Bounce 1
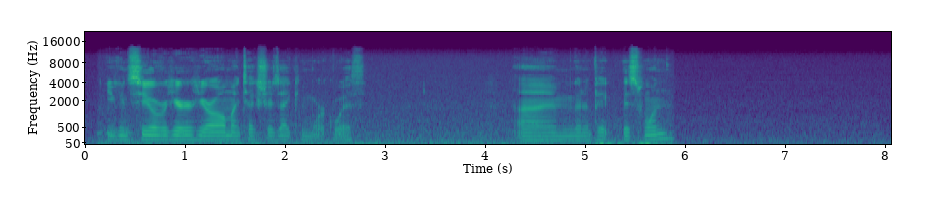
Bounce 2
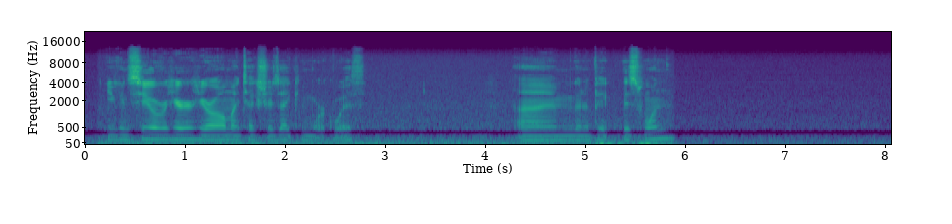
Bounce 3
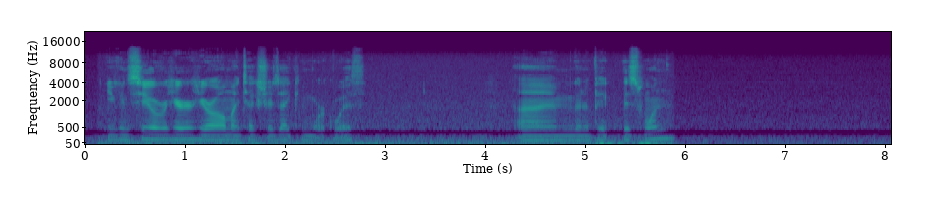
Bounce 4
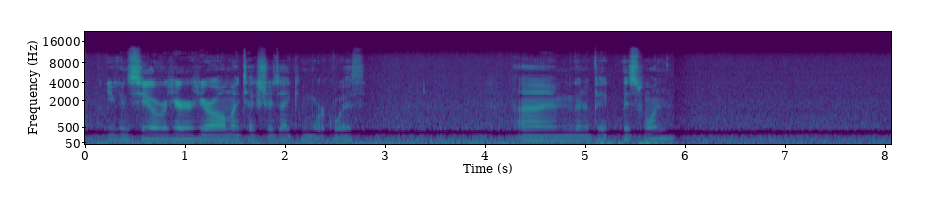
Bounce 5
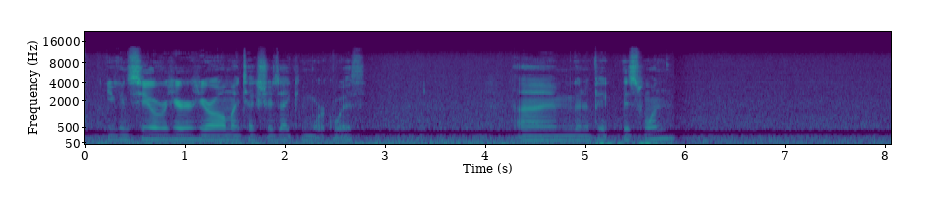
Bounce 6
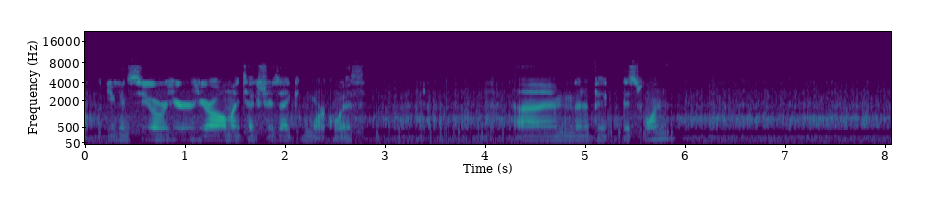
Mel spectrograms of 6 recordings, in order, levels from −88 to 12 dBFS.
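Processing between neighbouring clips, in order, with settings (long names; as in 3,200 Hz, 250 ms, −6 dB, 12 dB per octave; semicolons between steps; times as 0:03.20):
elliptic band-stop filter 200–470 Hz, stop band 40 dB
dynamic equaliser 9,800 Hz, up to −4 dB, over −36 dBFS, Q 0.7; level −7.5 dB
upward compression, threshold −43 dBFS; level −3.5 dB
no processing that can be heard
spectral envelope exaggerated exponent 2; in parallel at −9.5 dB: bit reduction 8 bits; on the sum: loudspeaker in its box 330–3,500 Hz, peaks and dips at 330 Hz +6 dB, 580 Hz +5 dB, 890 Hz +6 dB, 1,400 Hz −3 dB, 2,100 Hz −5 dB, 3,400 Hz −9 dB; level +2 dB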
